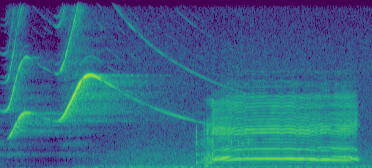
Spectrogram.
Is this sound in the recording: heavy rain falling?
no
